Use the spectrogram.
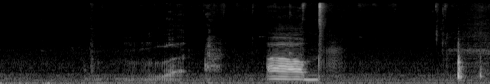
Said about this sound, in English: Burping.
